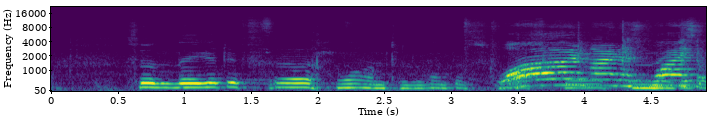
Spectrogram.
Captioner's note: voiceover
